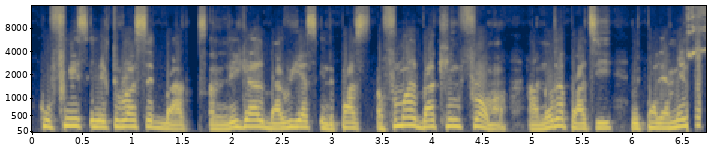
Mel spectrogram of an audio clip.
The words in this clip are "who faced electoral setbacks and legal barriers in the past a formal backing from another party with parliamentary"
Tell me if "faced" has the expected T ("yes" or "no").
no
